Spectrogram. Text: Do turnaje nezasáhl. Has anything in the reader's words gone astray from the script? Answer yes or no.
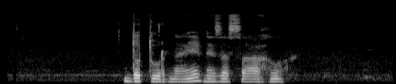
no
